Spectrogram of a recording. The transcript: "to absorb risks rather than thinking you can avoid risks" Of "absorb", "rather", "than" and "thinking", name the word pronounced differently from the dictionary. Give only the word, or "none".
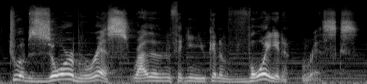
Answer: none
